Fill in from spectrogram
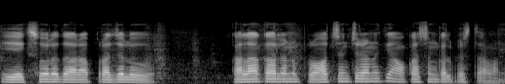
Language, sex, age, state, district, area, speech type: Telugu, male, 45-60, Andhra Pradesh, Eluru, rural, spontaneous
